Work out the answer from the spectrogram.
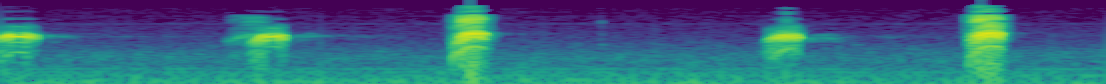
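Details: Lure recording of a black-crowned night heron calling its flock, with no background noise: five separate hoarse croaks about a second apart, alternating cleaner nasal notes and louder, raspier ones.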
